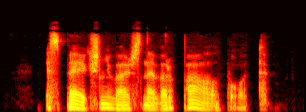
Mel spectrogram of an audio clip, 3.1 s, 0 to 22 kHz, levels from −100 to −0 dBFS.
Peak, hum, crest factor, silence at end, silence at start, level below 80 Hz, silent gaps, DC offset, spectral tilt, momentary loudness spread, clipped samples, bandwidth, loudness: -6 dBFS; none; 22 dB; 0.4 s; 0.45 s; -42 dBFS; none; under 0.1%; -4 dB/octave; 14 LU; under 0.1%; 9.4 kHz; -26 LUFS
